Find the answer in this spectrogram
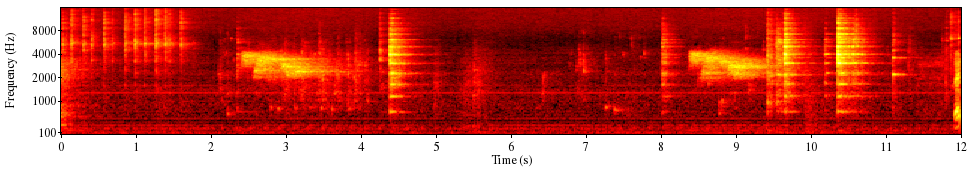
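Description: Chopsticks scraping yogurt starter out of a small yogurt jar into a bowl of milk: two squeaky scrapes of about a second each, and a few sharp taps of the chopsticks against the jar or bowl.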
